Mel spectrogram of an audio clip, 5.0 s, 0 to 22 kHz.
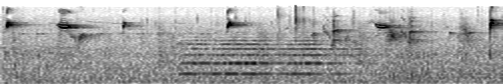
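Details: Flock of about 20 hawfinches at a garden bird feeder beneath a walnut tree in northern Hungary give sharp, very high ticking calls at irregular intervals, about six in five seconds, with a steady droning hum partway through.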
